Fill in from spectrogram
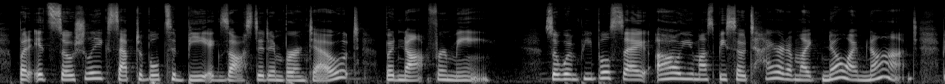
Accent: Windsor, Ontario, Canada; It's going to be held here in my hometown in Windsor, Ontario.

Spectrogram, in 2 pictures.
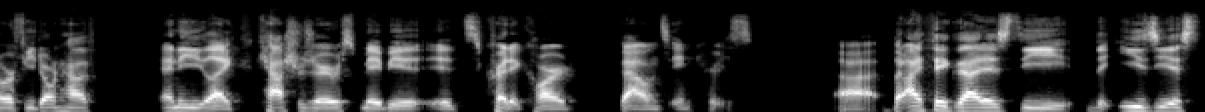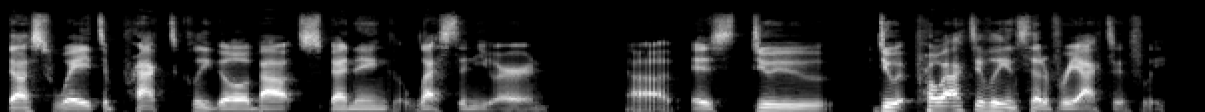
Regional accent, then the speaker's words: Kaneohe, Hawaii, United States; I grew up in Kaneohe, Kahalu on Oahu, which is like a little bit more rural country.

